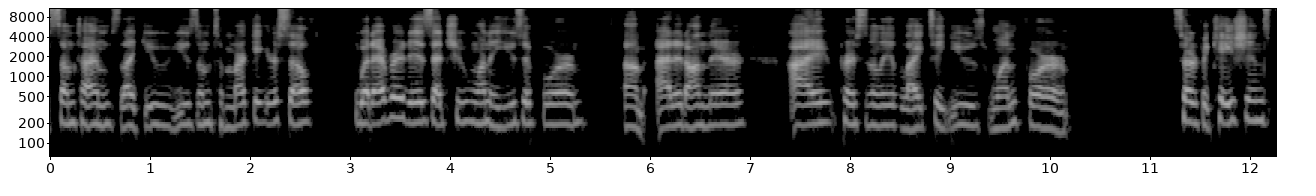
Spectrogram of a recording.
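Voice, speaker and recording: A woman's voice: medium pitch, dry recording. A woman who runs a travel business gives a casual step-by-step tutorial on weekly planning, thinking aloud as she fills in her schedule, her voice a bit stuffy from a cold. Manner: thinks aloud while filling in a planner, relaxed and chatty. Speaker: travel agency owner teaching planning.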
